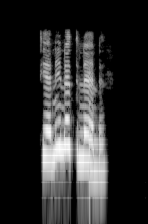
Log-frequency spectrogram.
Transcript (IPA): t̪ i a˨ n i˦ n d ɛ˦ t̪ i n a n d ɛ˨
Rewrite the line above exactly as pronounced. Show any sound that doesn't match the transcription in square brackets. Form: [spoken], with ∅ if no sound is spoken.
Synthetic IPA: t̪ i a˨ n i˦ n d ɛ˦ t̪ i n [ɛ] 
